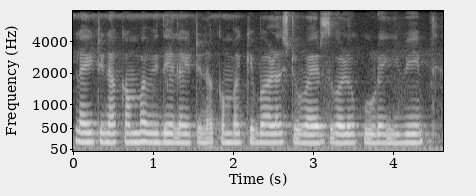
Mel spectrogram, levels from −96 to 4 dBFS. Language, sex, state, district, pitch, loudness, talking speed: Kannada, female, Karnataka, Bidar, 185 Hz, -14 LUFS, 115 wpm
